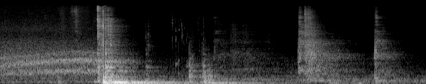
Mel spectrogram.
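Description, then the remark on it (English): The hatch door of a small submarine named Atlantis, placed in a small break in the ice, slams shut with one heavy, booming thunk, followed by three lighter knocks spaced about a second apart as it settles. No one speaks. “Let me just climb in, close up the hatch door.”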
